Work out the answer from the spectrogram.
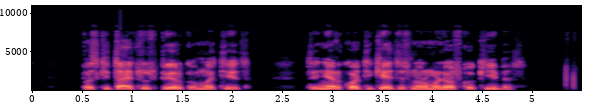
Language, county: Lithuanian, Vilnius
